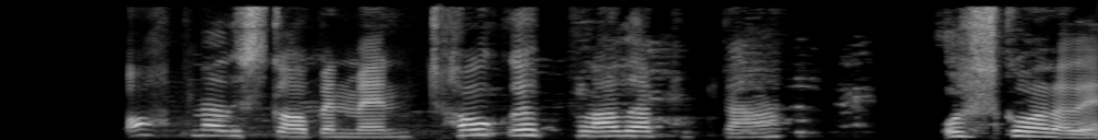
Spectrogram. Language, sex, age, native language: Icelandic, female, 12, Icelandic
